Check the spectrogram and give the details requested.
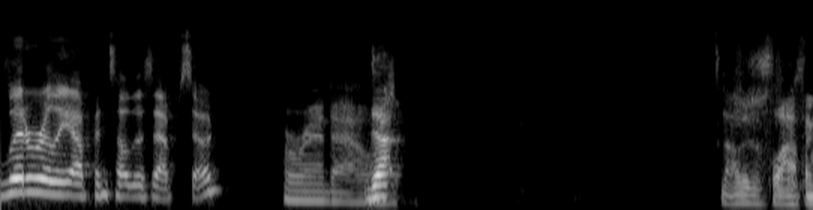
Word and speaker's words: Miranda Alize: Miranda Alize, whose name I've pronounced wrong literally up until this episode. Miranda Alize.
